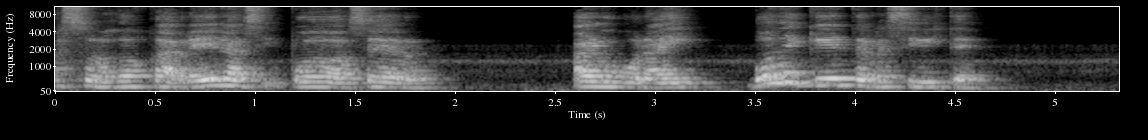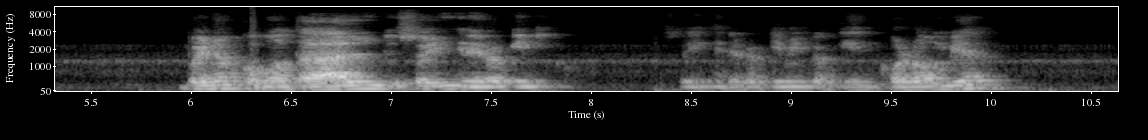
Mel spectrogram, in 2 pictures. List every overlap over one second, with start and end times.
none

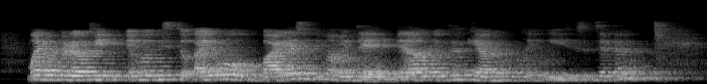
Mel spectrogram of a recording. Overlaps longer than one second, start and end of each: none

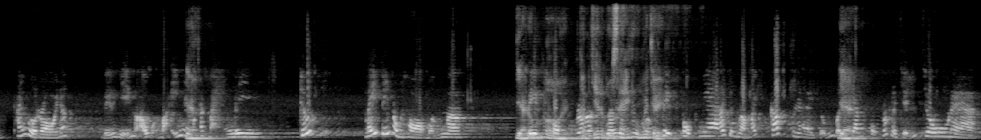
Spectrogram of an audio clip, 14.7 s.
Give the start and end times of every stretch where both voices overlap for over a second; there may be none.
7.9-10.0

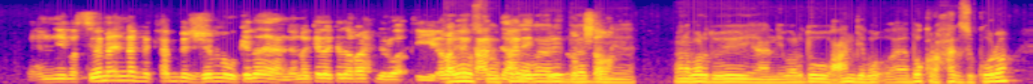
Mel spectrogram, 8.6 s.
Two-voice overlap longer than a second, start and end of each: 3.7-5.1

